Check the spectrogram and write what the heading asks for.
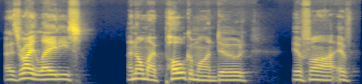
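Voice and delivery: ordinary delivery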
